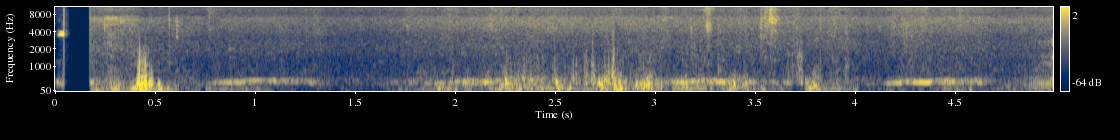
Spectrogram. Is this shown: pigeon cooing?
yes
